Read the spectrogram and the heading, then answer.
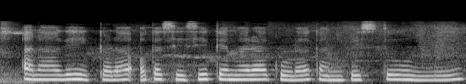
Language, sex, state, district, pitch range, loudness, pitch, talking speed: Telugu, female, Andhra Pradesh, Sri Satya Sai, 210-230 Hz, -13 LUFS, 220 Hz, 105 wpm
